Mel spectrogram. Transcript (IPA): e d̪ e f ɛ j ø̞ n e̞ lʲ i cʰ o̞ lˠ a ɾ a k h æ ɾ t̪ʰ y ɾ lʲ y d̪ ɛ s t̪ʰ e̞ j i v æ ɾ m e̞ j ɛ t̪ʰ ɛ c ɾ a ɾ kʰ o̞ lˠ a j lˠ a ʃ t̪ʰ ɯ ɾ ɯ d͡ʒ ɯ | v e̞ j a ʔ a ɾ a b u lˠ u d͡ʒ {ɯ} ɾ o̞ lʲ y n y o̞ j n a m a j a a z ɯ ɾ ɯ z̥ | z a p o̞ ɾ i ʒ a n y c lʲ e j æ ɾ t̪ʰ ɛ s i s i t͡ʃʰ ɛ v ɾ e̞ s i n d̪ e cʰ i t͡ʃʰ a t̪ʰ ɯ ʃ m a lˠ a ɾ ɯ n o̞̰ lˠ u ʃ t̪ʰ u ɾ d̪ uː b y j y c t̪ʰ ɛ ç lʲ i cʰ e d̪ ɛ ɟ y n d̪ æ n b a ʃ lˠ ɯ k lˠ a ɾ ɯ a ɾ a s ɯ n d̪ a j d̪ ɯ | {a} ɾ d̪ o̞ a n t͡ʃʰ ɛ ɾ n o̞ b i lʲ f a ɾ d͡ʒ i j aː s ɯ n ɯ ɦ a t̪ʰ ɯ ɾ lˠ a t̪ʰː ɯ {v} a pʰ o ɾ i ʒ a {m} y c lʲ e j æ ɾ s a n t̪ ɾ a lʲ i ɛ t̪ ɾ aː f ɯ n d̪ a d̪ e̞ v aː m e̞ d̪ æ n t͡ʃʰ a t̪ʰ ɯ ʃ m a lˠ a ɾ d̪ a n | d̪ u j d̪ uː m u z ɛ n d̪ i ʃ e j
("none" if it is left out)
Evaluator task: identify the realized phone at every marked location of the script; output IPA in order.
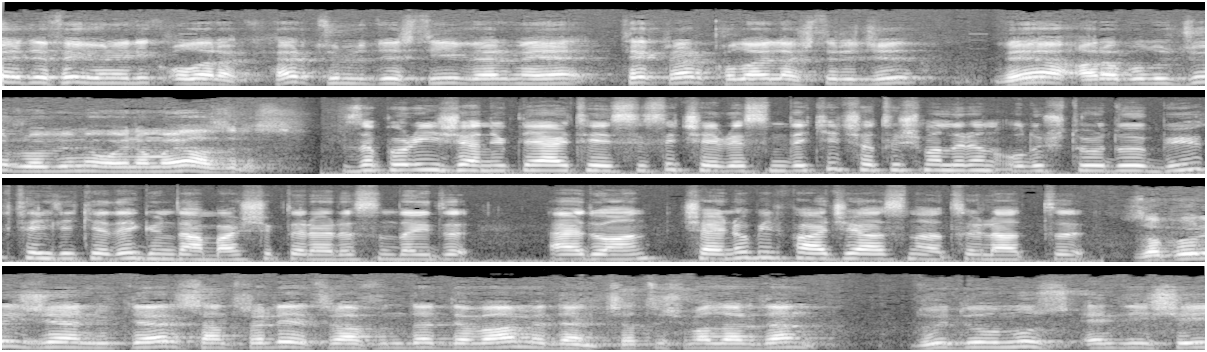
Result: u, æ, z, n

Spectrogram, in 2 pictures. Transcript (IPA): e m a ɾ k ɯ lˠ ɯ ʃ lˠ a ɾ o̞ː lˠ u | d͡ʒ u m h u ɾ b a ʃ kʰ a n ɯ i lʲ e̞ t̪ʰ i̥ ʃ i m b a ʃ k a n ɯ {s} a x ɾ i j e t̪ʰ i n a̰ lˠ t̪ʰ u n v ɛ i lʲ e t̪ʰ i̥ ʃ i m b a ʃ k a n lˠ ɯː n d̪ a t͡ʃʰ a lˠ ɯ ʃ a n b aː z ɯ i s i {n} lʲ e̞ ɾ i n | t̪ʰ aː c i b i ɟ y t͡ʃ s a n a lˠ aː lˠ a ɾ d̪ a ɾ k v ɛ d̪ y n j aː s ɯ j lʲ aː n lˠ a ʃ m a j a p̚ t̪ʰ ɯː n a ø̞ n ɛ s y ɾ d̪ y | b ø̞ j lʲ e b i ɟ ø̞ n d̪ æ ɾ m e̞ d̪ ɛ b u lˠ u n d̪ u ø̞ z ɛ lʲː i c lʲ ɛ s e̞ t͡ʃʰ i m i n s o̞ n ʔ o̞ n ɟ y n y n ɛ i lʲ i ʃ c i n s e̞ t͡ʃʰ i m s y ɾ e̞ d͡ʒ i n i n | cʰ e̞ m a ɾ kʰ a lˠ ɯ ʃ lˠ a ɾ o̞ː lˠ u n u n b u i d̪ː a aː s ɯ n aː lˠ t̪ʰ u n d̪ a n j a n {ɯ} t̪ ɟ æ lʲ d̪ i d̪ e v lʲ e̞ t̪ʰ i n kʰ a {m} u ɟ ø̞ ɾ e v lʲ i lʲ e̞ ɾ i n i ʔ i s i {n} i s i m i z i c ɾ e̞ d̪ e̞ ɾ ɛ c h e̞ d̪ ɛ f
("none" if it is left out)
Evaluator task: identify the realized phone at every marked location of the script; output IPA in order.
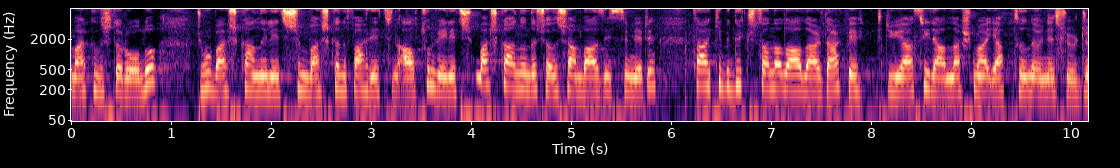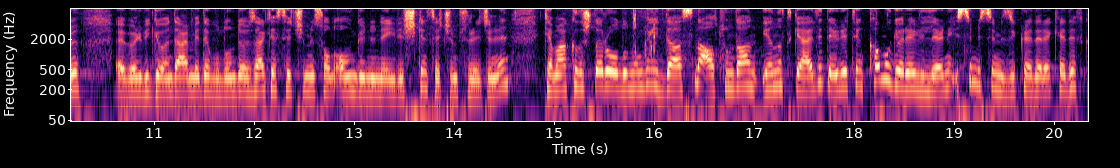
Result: f, m, ɯ, m, m

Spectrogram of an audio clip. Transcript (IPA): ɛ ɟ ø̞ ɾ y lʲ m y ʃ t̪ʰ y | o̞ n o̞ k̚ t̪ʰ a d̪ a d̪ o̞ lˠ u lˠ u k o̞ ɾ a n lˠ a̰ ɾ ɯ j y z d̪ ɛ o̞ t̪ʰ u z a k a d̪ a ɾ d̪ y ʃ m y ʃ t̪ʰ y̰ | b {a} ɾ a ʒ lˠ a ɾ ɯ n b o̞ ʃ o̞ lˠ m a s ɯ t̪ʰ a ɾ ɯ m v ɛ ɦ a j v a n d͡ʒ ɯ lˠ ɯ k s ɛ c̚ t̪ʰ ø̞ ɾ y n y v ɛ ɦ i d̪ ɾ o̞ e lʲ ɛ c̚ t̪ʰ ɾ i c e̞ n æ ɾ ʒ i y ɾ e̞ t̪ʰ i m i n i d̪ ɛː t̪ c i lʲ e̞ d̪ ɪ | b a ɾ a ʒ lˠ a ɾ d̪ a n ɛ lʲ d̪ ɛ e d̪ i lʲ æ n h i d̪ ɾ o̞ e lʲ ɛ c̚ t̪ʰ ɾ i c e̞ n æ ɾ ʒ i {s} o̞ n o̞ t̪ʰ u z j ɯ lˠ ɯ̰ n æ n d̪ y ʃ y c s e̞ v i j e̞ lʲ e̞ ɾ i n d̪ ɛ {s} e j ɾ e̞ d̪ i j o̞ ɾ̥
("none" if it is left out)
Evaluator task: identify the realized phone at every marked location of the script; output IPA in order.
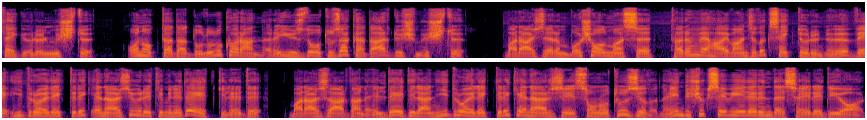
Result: a, s, s

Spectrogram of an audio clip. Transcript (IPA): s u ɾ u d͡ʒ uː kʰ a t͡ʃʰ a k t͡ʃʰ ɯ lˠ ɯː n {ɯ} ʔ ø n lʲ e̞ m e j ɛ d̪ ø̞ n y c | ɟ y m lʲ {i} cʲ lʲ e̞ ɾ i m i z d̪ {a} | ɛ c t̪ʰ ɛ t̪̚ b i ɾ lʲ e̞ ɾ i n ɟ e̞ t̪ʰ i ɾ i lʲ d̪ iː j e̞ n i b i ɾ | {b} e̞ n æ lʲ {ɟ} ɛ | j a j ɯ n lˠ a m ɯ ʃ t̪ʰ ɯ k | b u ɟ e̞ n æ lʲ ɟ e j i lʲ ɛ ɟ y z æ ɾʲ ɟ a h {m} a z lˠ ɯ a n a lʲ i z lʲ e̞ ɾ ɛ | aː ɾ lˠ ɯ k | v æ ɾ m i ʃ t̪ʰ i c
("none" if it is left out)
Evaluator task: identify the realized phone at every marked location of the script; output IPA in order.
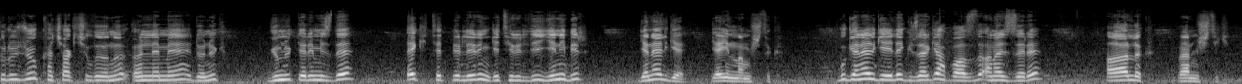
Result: ɯ, y, ɛ, ɟ, ɟ, b

